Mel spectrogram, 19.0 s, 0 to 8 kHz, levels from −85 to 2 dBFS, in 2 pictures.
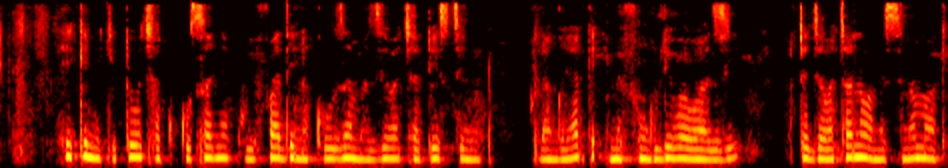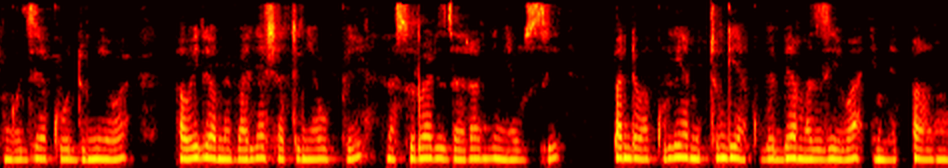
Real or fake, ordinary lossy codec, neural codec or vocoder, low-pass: real; AAC, 32 kbps; none; 7.2 kHz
